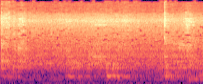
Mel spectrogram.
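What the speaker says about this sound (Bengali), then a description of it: "মশলাটা কিন্তু আমার ভাজা হয়ে এসছে" Masala paste of tomato, ginger and garlic sizzling in oil in a pressure cooker pan while a spoon stirs it, with a steady hiss and a sharp scrape of metal near the end.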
